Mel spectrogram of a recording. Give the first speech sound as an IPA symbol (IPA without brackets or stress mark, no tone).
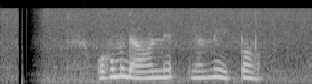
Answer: o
